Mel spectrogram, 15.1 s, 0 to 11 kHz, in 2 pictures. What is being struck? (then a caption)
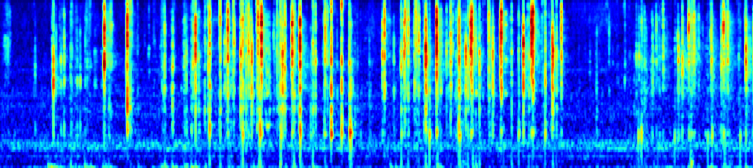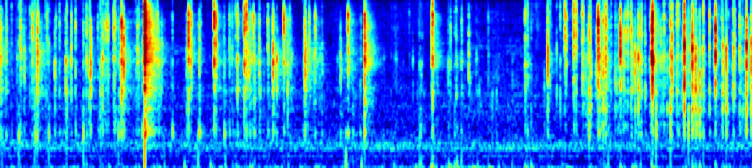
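Plastic game controller. A black hollow plastic PS4 game controller is held in both hands in front of the mic while thumbs and fingertips rapidly click its buttons and triggers. Dense, bright, dry clicks with very short decay overlap over a faint steady low hum.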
